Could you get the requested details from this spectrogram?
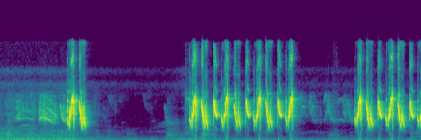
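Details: Bar-winged Prinia, recorded as a lure to prompt other prinias to sing, gives bursts of sharp, high chirping notes, about eight quick notes per burst, with short pauses between bursts; faint rustling noise at the start.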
